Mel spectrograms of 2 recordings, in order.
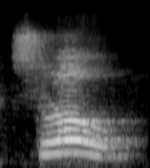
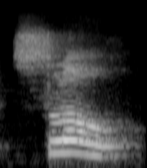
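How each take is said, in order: The two takes are said the same way.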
